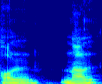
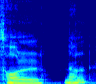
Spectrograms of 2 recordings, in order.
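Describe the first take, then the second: No difference in how they are said.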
